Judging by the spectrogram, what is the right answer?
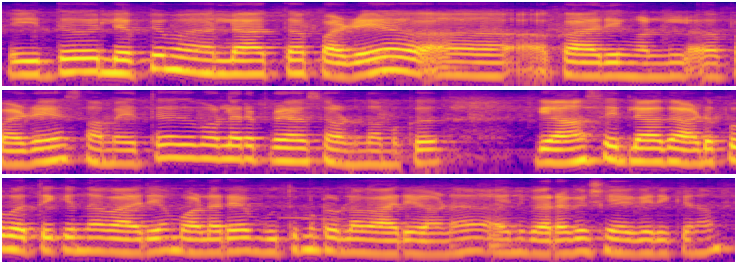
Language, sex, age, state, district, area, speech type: Malayalam, female, 45-60, Kerala, Pathanamthitta, rural, spontaneous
